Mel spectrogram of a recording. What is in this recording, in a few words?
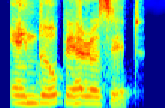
"endoparasite", Indian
